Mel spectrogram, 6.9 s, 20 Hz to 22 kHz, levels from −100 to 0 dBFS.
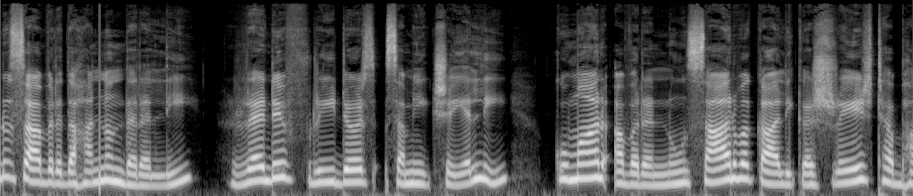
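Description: At 0.75 s and again at 5.92 s the speech jumps, about 30 ms lost the first time and about 10 ms the second, likely a dropped buffer (overrun). The samples were overwritten before being read, so the two sides butt together with no silent gap, unlike an underrun dropout.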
